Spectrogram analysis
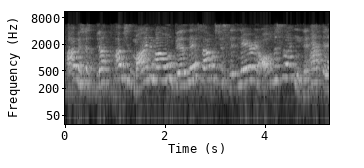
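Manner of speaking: high-pitched mock protest of innocence; mimicked innocent patient. Imitating people surprised by sudden illness, high mock-innocent voice. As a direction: play the blameless victim, pitched well up. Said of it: "they'll say to me things like".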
